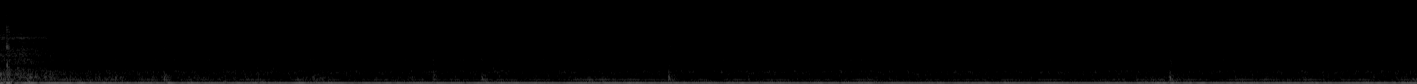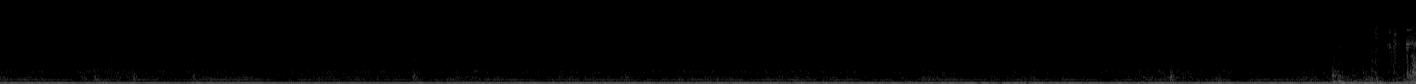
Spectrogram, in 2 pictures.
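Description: Colored pencil scratching softly across a coloring-book page in short, repeated shading strokes. A steady low hum runs underneath.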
